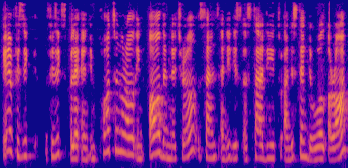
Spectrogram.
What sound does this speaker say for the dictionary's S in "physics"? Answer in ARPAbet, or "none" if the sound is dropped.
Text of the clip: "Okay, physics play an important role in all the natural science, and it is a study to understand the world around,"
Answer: S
